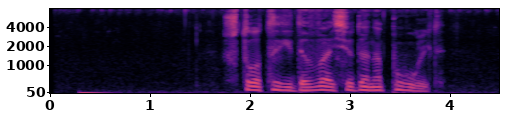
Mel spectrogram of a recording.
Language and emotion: Russian, angry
